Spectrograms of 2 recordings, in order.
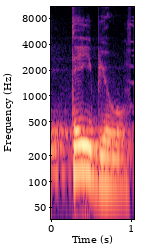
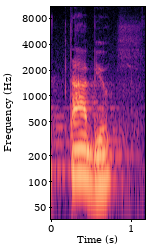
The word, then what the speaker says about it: Tábio: americano lê, ele lê Table, né? Eu até fui lá a primeira vez lá e uma pessoa falou, seu nome é Table? Eu falei, não, é Tábio.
